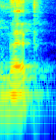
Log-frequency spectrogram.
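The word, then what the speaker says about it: nb: Wymawiamy go jako Neb i tłumaczymy to jako Pan Władca.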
